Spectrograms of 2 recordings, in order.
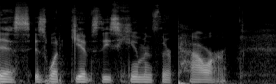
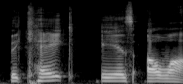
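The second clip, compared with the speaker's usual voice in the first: drawn-out, very slow, super loud shout; 4 semitones higher, 4 dB louder than usual. Yelling from inside the cake so everyone can hear: yelling super loud. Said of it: "as I yell out super loud".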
